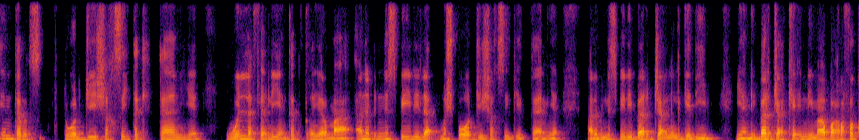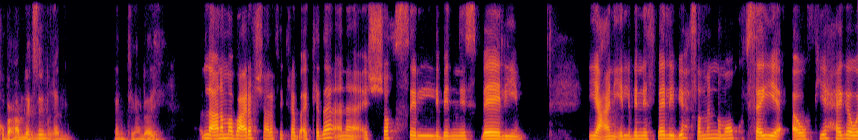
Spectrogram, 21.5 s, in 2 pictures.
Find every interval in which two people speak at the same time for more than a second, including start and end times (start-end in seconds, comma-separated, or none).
none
